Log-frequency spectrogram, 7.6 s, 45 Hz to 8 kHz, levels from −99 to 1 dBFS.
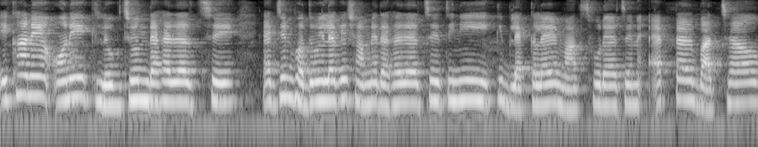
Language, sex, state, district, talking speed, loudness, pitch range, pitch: Bengali, female, West Bengal, Purulia, 160 wpm, -15 LUFS, 205-230 Hz, 220 Hz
